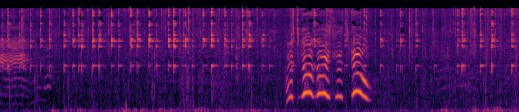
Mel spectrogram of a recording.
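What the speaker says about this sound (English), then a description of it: "Watch the goats." A herd of goats with bells runs past. Several close, loud bleats burst out in a quick cluster over steady tinkling and clinking of bells, while someone talks briefly.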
